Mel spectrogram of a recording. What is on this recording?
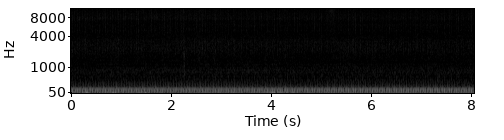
Subaru Impreza STI idling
